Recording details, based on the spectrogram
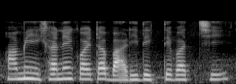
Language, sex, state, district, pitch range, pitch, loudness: Bengali, female, West Bengal, Alipurduar, 230-255 Hz, 240 Hz, -17 LUFS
